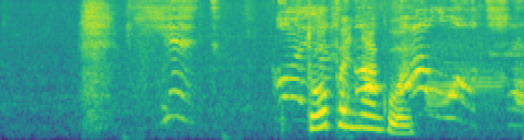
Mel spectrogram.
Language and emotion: Russian, neutral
